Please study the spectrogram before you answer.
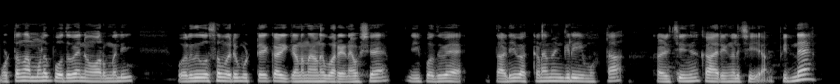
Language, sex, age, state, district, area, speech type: Malayalam, male, 18-30, Kerala, Malappuram, rural, spontaneous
